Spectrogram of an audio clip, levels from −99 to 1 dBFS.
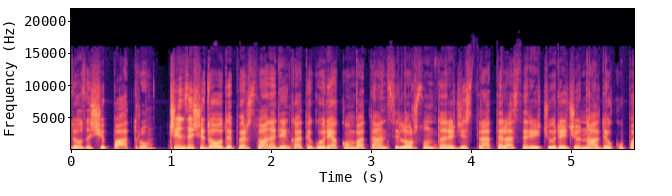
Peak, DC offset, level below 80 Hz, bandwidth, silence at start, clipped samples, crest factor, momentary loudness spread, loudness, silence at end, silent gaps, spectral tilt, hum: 0 dBFS; under 0.1%; -52 dBFS; 15.5 kHz; 0 s; under 0.1%; 14 dB; 4 LU; -15 LUFS; 0 s; none; -4 dB/octave; none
